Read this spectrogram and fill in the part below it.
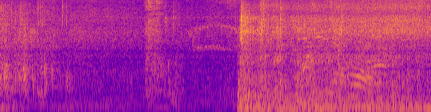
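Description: A swivel gun fires from a sailing ship in Assassin's Creed III, a sudden loud blast that jumps into a sustained roaring, crackling wash of noise over sea and wind ambience.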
